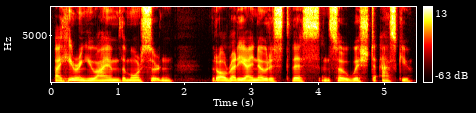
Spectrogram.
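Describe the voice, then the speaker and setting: A man's voice: lowish voice, steady tone, moderate pace, gravelly, a little mellow, no room sound, studio quality, pitched above the performer's own voice. A man voicing a reverent, eager pilgrim poet who speaks to his master in earnest, formal, pleading verse. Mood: respectful, curious. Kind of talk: dramatic audiobook reading of epic verse.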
